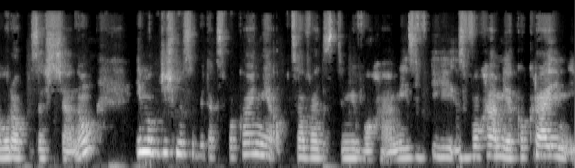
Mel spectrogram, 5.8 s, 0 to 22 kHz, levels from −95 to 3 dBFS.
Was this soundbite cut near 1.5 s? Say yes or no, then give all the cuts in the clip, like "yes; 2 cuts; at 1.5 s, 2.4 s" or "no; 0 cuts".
no; 1 cut; at 3.2 s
